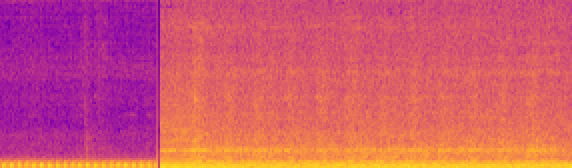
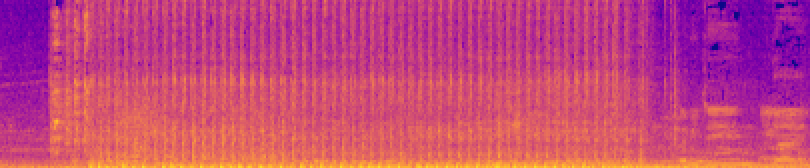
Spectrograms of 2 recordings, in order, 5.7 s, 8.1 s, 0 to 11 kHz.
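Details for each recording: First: Raider 150 FI motorcycle after repair of oil-neglect engine noise: loud, even beat from tuned race exhaust, no internal rattle or clatter; engine quiet and healthy again. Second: Raider 150 FI motorcycle neglected on oil, ridden from Angono, Rizal, while noisy: starts to a busy, clattery, rough idle; abnormal internal engine noise, suspected from oil neglect; repaired with second-hand clutch pressure part.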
